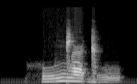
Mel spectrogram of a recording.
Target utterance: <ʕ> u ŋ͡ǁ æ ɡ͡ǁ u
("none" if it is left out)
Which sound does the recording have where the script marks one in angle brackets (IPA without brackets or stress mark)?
h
